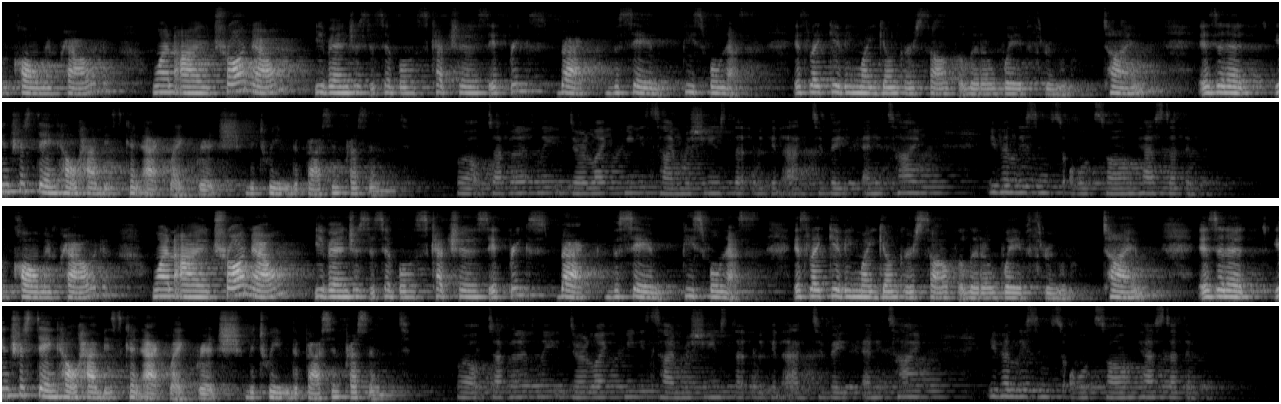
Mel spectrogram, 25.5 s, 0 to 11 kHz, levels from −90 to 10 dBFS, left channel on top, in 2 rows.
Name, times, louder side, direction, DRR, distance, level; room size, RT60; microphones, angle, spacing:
voice 1, 0.0-7.4 7.7-10.7 11.0-16.7, right 3 dB, 60° right, 1.2 m, -34 dB
voice 2, 17.3-24.8, equal, 15° left, 6.4 m, -53 dB
29.5 x 20.5 x 9.1 m
head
